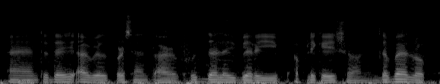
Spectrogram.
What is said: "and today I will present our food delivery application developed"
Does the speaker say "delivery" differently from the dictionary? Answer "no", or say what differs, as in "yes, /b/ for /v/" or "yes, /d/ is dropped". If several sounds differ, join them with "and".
yes, /b/ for /v/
